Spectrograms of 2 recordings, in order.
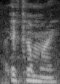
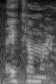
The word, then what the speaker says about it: Ekamai: Me and you like Akamai. How do you pronounce that? Ekamai. Ekamai.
